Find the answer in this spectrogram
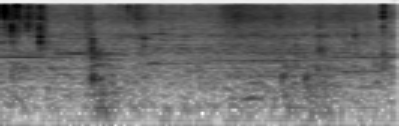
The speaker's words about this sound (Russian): Мы нарезаем картофель, как я уже говорила, соломкой. Мы добавляем немножко соли, чтобы наша картошка была подсолена. Подсаливаем всегда. И аккуратненько ломтики нашего картофеля мы опускаем в кастрюлю.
